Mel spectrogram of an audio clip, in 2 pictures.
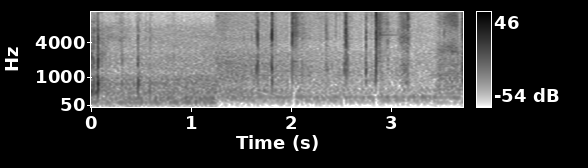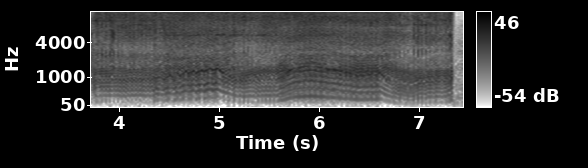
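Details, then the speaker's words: Echo CS-310 chainsaw after carburetor replacement, new fuel lines, gaskets, primer bulb and throttle adjustment, previously hard starting and bogging; fires into high steady buzz, revs up and down cleanly, then cuts off; normal running. "This chainsaw is back to running perfectly."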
